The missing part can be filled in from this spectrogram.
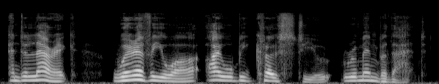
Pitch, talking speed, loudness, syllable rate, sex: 155 Hz, 180 wpm, -18 LUFS, 5.7 syllables/s, male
